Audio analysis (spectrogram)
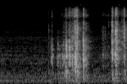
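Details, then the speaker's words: Panasonic 1297 OEM stereo from an NA Mazda Miata with suspected broken solder joints: two short bursts of clicking and whirring as the cassette mechanism tries to grab the tape, then quiet; the deck won't load. "Let's see what's happening. Okay. Cassette deck won't load."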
